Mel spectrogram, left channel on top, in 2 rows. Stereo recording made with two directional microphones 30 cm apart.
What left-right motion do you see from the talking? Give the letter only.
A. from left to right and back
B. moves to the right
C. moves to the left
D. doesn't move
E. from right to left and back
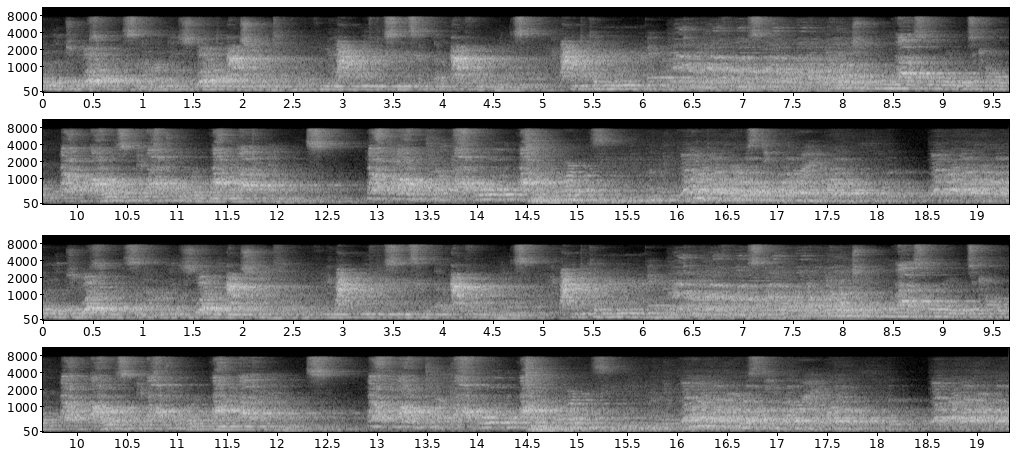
A.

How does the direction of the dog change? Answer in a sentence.
You can hear the dog move to the left.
